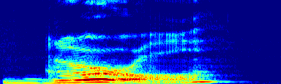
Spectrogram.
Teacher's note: in the word girl, I don't have to move my tongue so much because it's already back.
